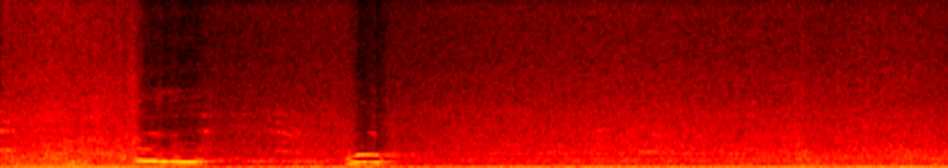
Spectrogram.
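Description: Water rushes and rumbles through an enclosed slide tube.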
